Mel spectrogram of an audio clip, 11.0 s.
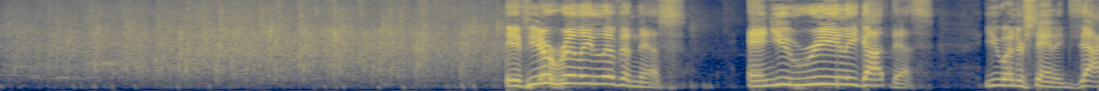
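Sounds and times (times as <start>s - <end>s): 
audience clapping hands: 0.0s - 6.2s
speech: 5.0s - 6.9s, 7.5s - 10.9s.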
